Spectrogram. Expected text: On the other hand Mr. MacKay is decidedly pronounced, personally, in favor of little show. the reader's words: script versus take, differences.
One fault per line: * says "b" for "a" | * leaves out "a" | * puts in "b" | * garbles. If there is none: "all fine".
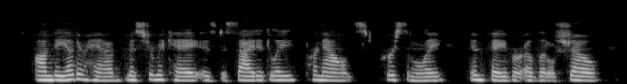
all fine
